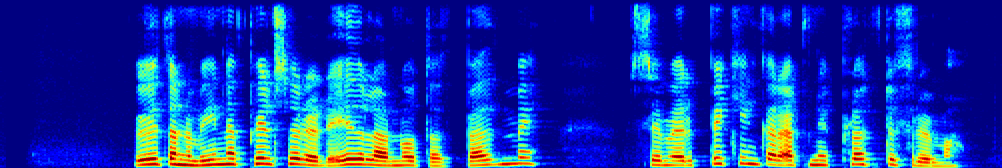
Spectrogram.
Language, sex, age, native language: Icelandic, female, 40-49, Icelandic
